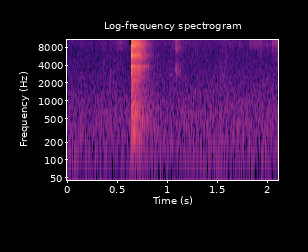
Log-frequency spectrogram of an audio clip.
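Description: Metal cutlery striking a plate once, a short bright clink a little over half a second in, followed by a faint tick about a second in, as a roast beef joint is carved with a knife and carving fork.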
